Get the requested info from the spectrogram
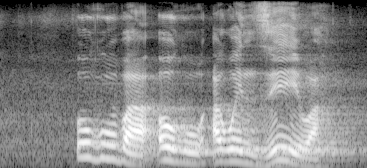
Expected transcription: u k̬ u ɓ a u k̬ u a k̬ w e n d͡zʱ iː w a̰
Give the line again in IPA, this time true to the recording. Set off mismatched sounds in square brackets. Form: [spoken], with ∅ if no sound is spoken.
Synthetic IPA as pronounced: u k̬ u ɓ a [o] k̬ u a k̬ w e n d͡zʱ iː w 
